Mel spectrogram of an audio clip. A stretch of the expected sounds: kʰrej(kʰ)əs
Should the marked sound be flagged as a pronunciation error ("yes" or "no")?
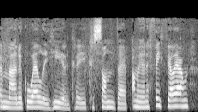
no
